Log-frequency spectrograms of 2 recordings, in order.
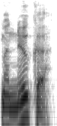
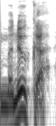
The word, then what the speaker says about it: manuka: more of a a manuka um and so they they switch the emphasis a little bit different emphasis on the different syllable or whatever you know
